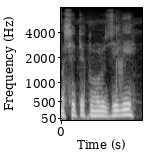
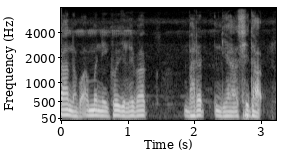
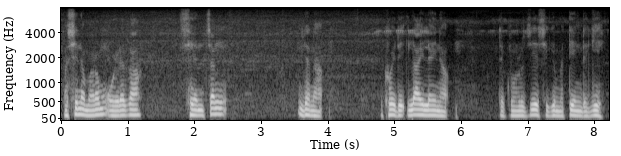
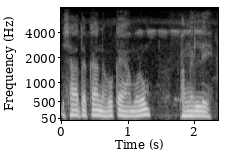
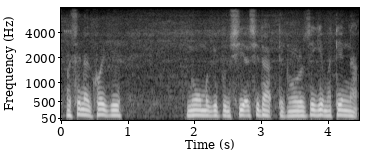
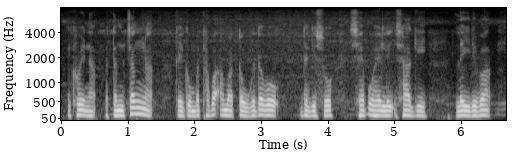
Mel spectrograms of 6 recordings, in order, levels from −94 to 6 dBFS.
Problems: background sounds at intervals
